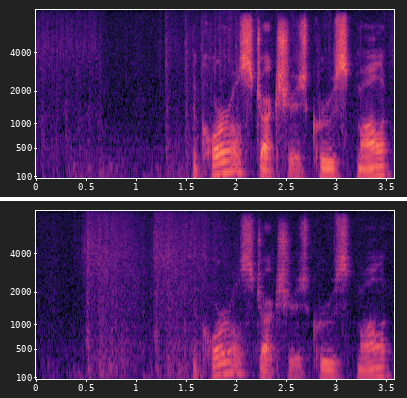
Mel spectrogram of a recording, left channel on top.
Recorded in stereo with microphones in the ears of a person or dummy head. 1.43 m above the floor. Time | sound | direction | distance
1.6 | a man speaking | 55° left (ahead or behind) | 0.7 m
